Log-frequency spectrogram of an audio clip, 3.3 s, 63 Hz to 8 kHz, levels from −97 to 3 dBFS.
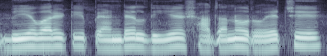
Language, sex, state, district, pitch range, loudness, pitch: Bengali, male, West Bengal, Cooch Behar, 130-150 Hz, -17 LUFS, 145 Hz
